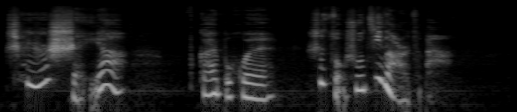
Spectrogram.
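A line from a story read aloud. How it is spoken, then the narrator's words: Awkward whispered muttering. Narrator (Chinese): 陆天佑他姐陆依婷、姐夫徐明还有些尴尬…小声的嘀咕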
